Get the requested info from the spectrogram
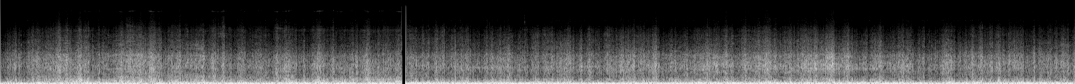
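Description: Loud, steady outdoor rumble of road traffic mixed with wind on the microphone, briefly cutting out about four seconds in.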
